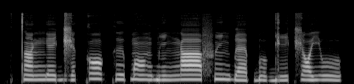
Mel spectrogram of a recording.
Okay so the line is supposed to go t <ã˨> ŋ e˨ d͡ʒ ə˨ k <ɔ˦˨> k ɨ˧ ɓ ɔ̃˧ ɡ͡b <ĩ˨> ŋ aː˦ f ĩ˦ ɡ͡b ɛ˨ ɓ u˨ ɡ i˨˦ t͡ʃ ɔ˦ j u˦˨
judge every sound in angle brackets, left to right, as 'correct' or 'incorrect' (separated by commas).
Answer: correct, correct, correct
